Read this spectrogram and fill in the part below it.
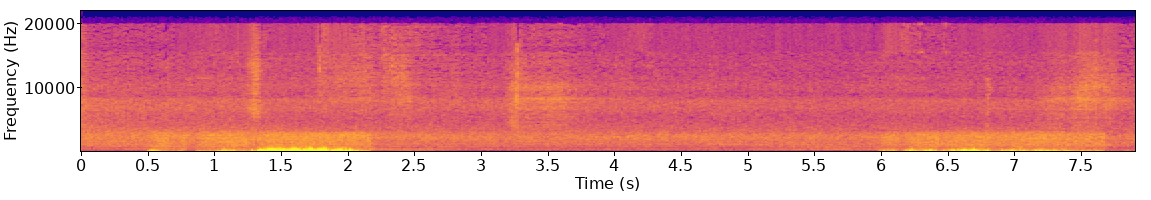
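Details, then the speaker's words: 2014 Lasko 16" table fan 2506 after motor replacement and cleaning, on low speed while oscillating: soft steady hum with faint constant tone, turning slowly and evenly though still a bit fast; normal low-speed running. "And you could actually hear how slow this is running. So, but still a bit fast."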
